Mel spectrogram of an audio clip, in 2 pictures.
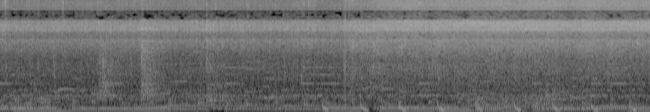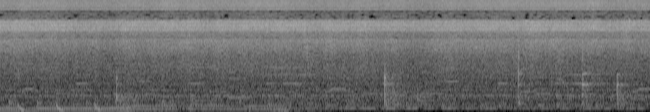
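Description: Chicken strips with chopped garlic and ginger sizzling in a hot frying pan as they are stir-fried with a spatula, with a few clicks and scrapes of the spatula against the pan.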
